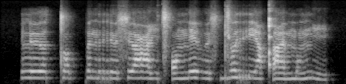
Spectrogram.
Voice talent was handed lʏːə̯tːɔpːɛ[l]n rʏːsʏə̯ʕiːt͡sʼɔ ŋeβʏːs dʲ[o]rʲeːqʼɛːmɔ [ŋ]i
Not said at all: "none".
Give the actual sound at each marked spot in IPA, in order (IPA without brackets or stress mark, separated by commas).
none, ɔ, ŋ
